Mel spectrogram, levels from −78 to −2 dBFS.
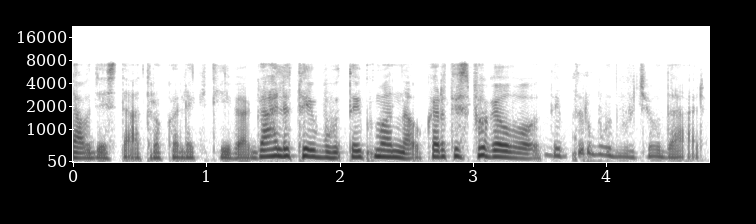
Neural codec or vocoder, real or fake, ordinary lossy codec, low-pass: none; real; Opus, 64 kbps; 7.2 kHz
